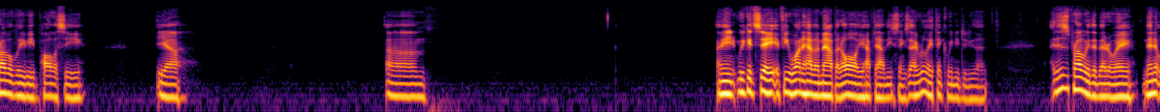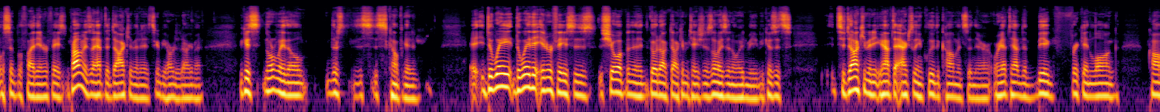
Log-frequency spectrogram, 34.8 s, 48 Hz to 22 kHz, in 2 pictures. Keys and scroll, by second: 0.0-1.5 typing, 11.5-21.6 typing, 30.3 k, 30.6 j, 32.0-32.7 typing.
